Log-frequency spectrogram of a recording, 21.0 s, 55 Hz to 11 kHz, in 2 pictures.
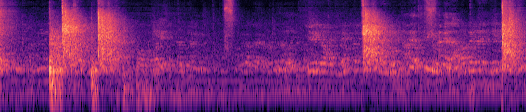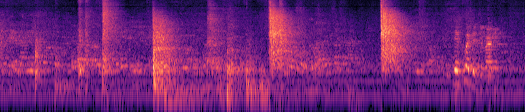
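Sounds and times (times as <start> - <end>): baseball bat cracking balls: 1.0 - 2.8, 7.2 - 7.8, 10.0 - 10.6, 14.7 - 16.6, 18.1 - 18.8.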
